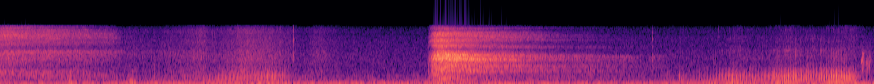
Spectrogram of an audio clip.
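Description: A dog takes a single deep, audible breath, a breathy sigh-like exhale that swells and fades over about a second against quiet, low background noise. No one speaks.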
